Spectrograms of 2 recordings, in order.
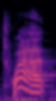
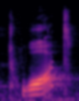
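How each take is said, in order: First: The vowel is unlike the one in water. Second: The vowel is like the one in water.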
